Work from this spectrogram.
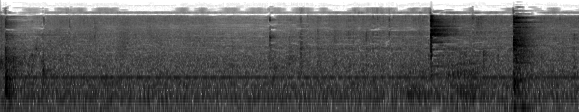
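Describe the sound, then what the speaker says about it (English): A faint, steady sizzle of batter frying in a pan, with a few sharp clinks of a utensil near the end. "continue to fry up the rest of your batter"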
